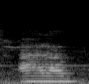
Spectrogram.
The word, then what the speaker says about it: Arabidopsis: Arabidopsis. There's a P in there. Arabidopsis. Yeah, I said it right.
